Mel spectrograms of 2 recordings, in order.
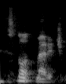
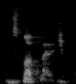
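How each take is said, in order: First: Said in the usual way. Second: Whispered aside. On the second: Real, not acted. Disgusted speaker dismisses contract marriage, whispering. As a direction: breathe it out as a whisper. Repeats phrase then whispers it.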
